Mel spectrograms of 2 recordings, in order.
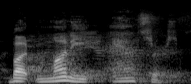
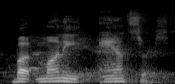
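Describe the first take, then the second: First: It is said more loudly. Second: It is said at normal volume.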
